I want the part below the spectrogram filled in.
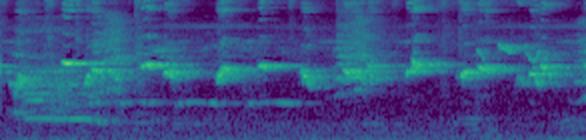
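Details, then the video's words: Birds singing sweetly in the morning: soft warbled whistles in short phrases roughly every half second over a faint steady low tone. "Suara burung dipagi hari sangat merdu"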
